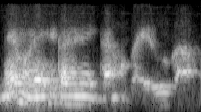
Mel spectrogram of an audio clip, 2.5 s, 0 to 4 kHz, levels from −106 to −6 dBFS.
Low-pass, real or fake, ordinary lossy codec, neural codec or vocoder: 3.6 kHz; fake; none; codec, 24 kHz, 6 kbps, HILCodec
